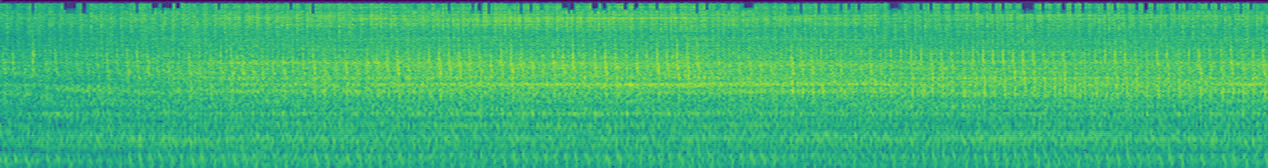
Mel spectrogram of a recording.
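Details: Viper Active motorcycle engine after fixing a knock caused by broken dampers, running without muffler: loud raw unmuffled idle with quick even firing pulses, no knock; normal idle.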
